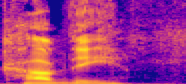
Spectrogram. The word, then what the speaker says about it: Hovde: Republican candidate for US Senate from Wisconsin Eric HDI that I pronounced your your last name correctly sir you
